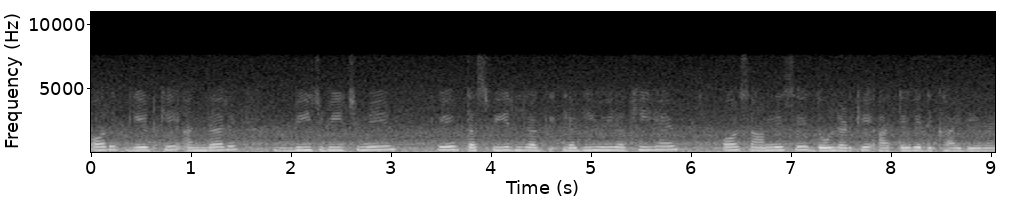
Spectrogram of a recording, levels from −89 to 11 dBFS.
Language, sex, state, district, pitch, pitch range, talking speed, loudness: Hindi, female, Chhattisgarh, Bilaspur, 225 Hz, 210-240 Hz, 150 wpm, -15 LUFS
